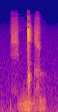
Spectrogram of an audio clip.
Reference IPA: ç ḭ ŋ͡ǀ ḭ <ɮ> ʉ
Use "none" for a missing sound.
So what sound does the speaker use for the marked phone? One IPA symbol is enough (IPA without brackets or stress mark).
ɮ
